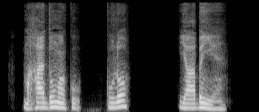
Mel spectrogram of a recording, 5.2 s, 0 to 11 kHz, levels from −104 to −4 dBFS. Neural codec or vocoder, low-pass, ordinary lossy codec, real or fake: codec, 16 kHz in and 24 kHz out, 0.4 kbps, LongCat-Audio-Codec, two codebook decoder; 9.9 kHz; AAC, 48 kbps; fake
